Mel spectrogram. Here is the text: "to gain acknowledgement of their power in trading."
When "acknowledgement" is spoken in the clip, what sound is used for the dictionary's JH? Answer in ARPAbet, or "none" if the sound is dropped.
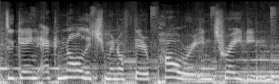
JH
